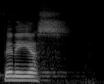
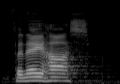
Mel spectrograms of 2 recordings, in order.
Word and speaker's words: Phinehas: That word, Phinehas, you may have heard it, Phineas, Phinehas. I've heard it pronounced both ways.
